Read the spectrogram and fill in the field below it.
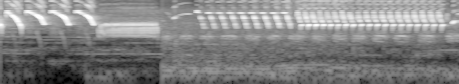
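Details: Canary song: a few falling whistled notes, a harsh buzzy roll, then quick clipped tours of repeated notes speeding into a fast rattling trill over a low background rumble.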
